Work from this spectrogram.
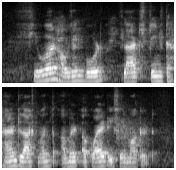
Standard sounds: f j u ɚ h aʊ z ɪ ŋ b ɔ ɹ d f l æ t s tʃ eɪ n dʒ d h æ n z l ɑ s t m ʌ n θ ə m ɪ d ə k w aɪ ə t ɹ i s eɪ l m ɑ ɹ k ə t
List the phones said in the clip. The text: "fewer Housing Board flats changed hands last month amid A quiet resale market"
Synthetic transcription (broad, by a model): f j u ɚ h aʊ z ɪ ŋ b ɔ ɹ d f l æ t s tʃ eɪ n dʒ d h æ n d l ɑ s t m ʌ n t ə m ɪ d ə k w aɪ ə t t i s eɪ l m ɑ ɹ k ə t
